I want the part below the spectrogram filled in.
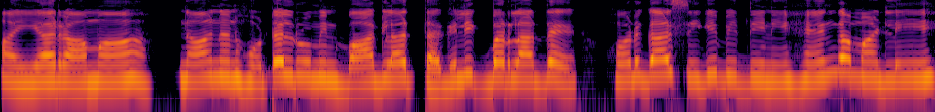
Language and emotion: Kannada, sad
